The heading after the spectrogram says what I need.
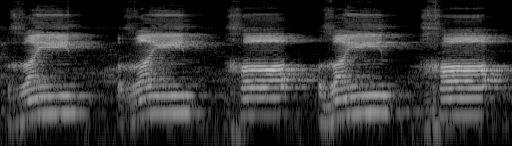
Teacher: ادنا حل کہتے ہیں کہ گلے کا وہ حصہ جو منہ کی طرف ہو، اس سے 2 حرف نکلتے ہیں، غین اور خا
